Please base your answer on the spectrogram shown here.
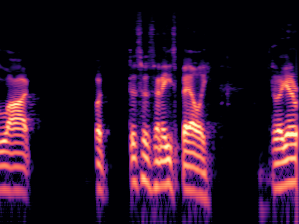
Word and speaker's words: Ace Bailey: Upper Deck does a lot, but this is an Ace Bailey.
